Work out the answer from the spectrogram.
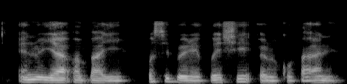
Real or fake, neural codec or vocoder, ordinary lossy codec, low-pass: fake; codec, 16 kHz, 2 kbps, FunCodec, trained on Chinese and English, 25 frames a second; none; none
